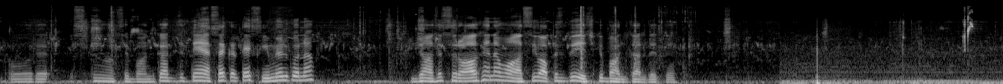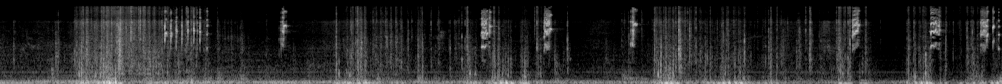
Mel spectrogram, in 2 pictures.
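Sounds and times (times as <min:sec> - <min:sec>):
birds chirping sharply: 0:00.0 - 0:20.0
wings flapping: 0:10.4 - 0:20.0.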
